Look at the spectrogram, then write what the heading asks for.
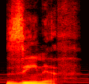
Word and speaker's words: zenith: It has 2 syllables, and the stress is on the first syllable, zenith.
